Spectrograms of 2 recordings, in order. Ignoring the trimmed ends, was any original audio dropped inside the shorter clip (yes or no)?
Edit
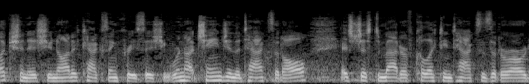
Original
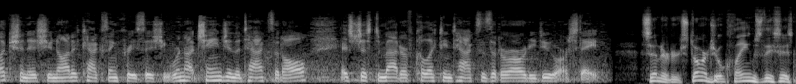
no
